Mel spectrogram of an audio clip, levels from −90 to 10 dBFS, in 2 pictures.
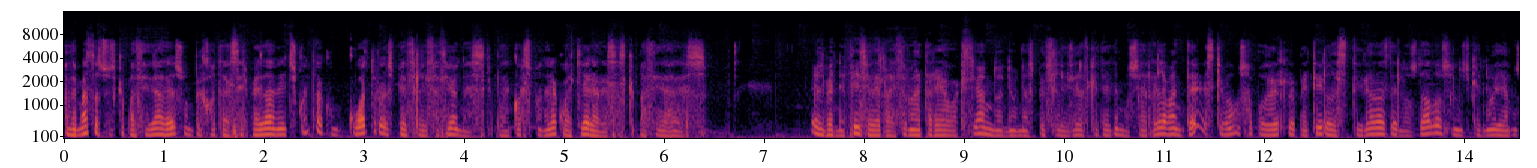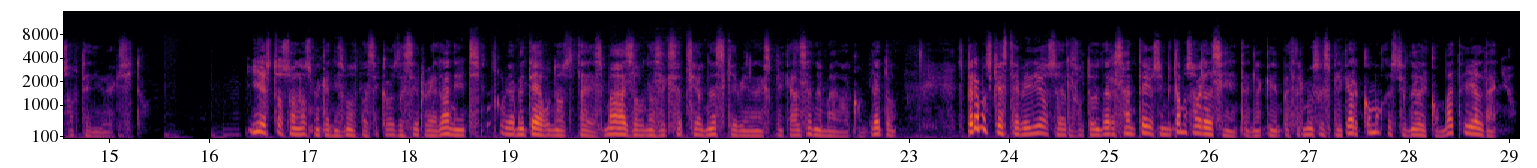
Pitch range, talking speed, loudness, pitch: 140-175 Hz, 215 wpm, -34 LUFS, 155 Hz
